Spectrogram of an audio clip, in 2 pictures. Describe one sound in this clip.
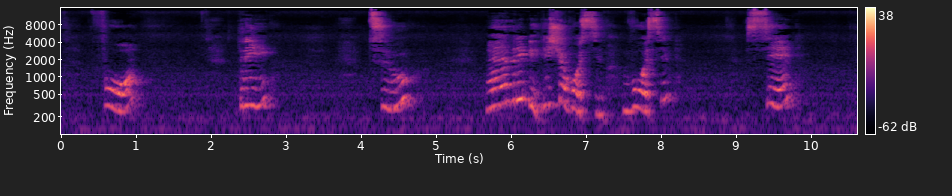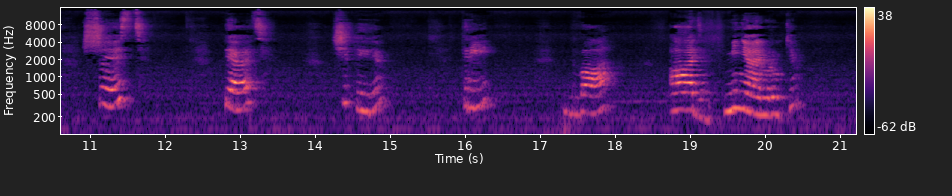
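A young woman speaks nearby in short, lively bursts with pauses.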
